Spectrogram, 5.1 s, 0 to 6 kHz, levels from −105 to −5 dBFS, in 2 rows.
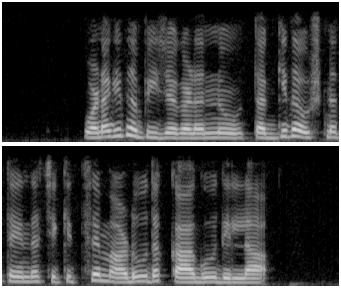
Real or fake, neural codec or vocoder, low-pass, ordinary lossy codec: real; none; 5.4 kHz; none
